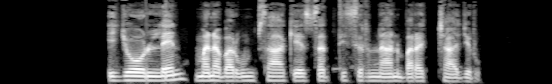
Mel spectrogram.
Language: Oromo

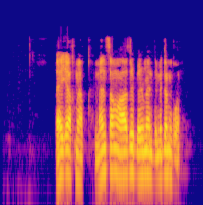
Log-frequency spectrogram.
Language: Uyghur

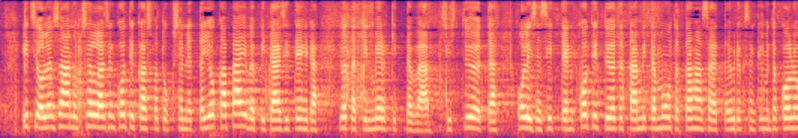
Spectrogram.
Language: Finnish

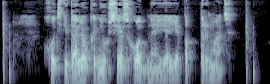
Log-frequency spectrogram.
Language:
Belarusian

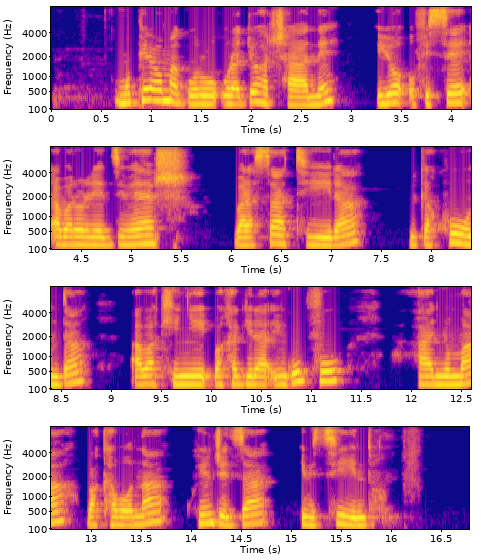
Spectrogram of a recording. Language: Rundi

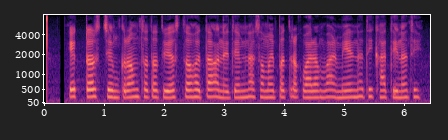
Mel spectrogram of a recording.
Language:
Gujarati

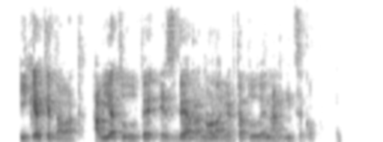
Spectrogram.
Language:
Basque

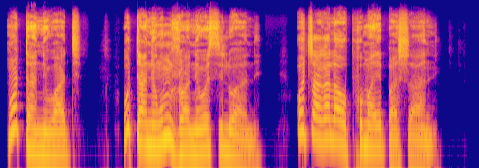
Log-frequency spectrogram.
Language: North Ndebele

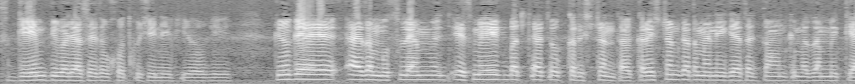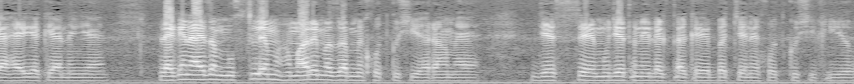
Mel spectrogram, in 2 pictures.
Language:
Urdu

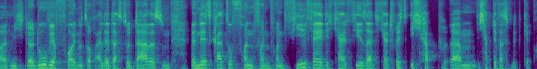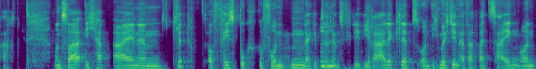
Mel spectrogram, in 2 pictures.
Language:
German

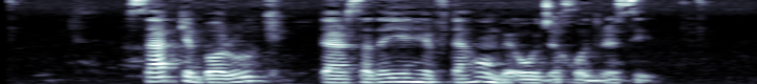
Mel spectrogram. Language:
Persian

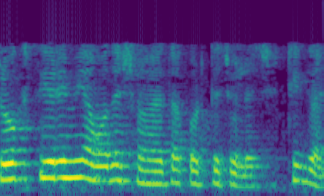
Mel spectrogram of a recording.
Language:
Bangla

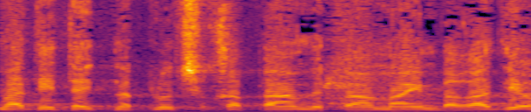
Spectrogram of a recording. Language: Hebrew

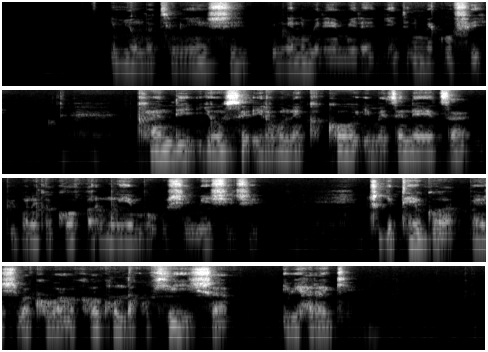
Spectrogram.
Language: Rundi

